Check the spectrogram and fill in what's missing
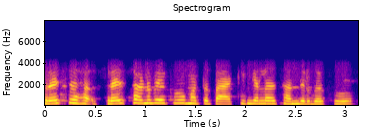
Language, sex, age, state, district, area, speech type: Kannada, female, 30-45, Karnataka, Bidar, urban, conversation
